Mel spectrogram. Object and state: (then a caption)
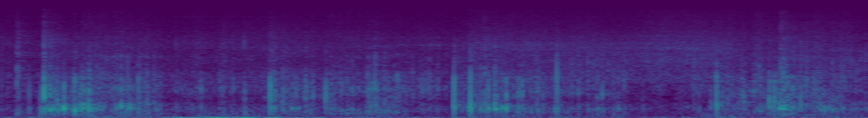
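Cork board. Fingernails from both hands quickly scratch and tap a large, flat, thin cork sheet lying on a blanket. The result is a soft, rapid patter of dry clicks and crackly scraping, with short, dull taps that die away almost at once.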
